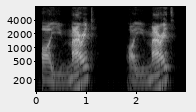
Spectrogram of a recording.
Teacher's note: we can really emphasize the rise in intonation on the the word married and we go quick over are you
